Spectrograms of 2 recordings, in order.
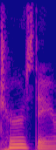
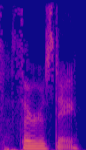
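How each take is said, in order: First: The word starts with a plain t sound. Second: The word starts with a th sound. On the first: The speaker calls it wrong. "it's not Thursday" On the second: The speaker calls it right. "It's Thursday"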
